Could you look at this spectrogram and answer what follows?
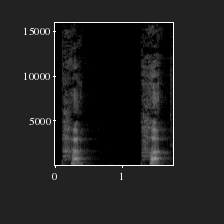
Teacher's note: The P sound is produced with the lips closing. The air pressure builds up and then you release the air with a puff.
